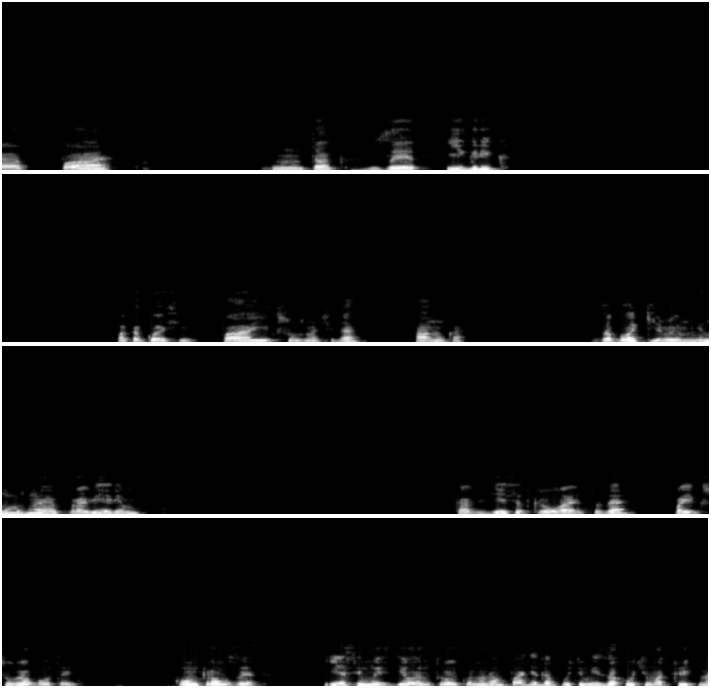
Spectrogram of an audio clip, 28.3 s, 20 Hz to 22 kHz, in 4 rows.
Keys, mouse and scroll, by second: 15.9-22.2 drag, 25.5 KP_3, 26.2 middle click.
